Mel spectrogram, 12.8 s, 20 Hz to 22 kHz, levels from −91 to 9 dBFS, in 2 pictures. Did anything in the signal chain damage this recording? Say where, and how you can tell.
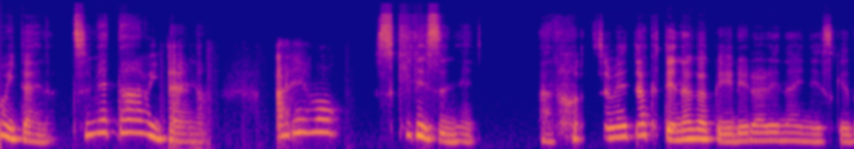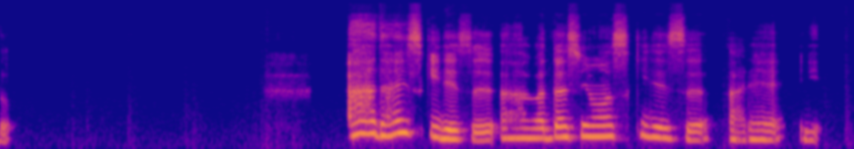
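Yes: a call bitrate drop from 1.2 to 4.13 s. The codec fell from 40 to 9 kbps, coarsening the speech and narrowing its band from 20 kHz to 8 kHz.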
